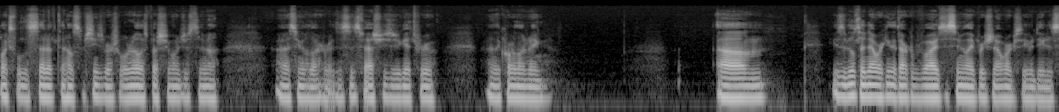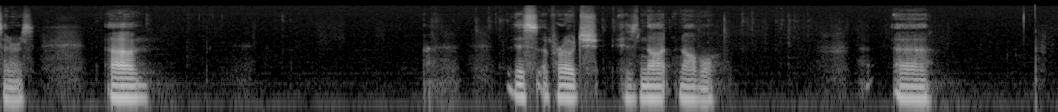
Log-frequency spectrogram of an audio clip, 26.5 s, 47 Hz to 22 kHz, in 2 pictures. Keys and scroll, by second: 3.0 j, 3.5 j, 3.9 j, 5.2 j, 6.6 k, 8.7 j, 13.6-17.2 typing, 18.5-24.0 typing.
